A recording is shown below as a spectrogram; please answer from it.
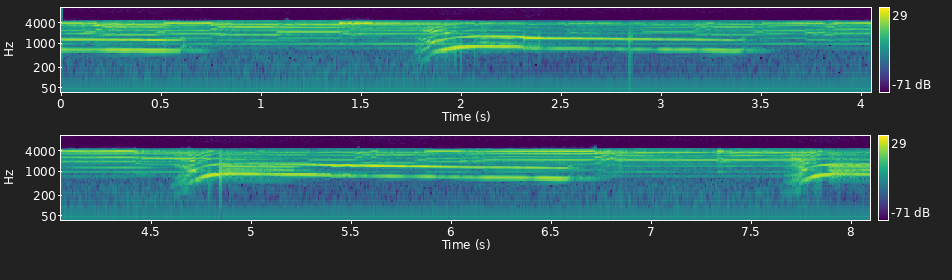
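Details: Buddy, a pet dog, howls to a grandmother's bagpipe ringtone; three rising-then-gliding howls, each swooping up and trailing down over a few seconds, set against continuous bagpipe drones and melody.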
